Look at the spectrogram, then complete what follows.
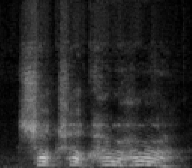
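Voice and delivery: hammed-up gasp, high and airy; exaggerated pretend horror, high-pitched; mock shock. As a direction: play at being scandalised. Mock reaction to doing another one.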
